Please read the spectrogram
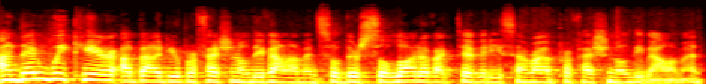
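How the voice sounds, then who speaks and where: A woman speaks at a very fast pace with a medium pitch and ordinary pitch variation. Noticeable background noise runs behind her. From Argentina. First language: Spanish. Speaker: corporate lawyer. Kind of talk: interview.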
